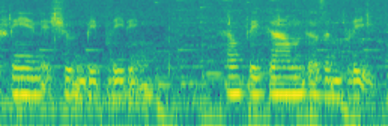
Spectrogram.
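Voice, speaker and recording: Clear music sounds in the background. Over it, a woman talks at a moderate pace. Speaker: dental hygienist. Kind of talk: explaining a dental cleaning to patient. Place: office.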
